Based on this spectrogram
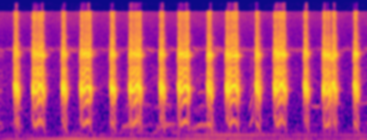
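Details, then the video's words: Repeated, strongly rhythmic chuck notes of a chukar partridge, roughly three a second and evenly spaced throughout, each note harsh and clipped; slight steady hum underneath. "Chakor Partridge Voice"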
